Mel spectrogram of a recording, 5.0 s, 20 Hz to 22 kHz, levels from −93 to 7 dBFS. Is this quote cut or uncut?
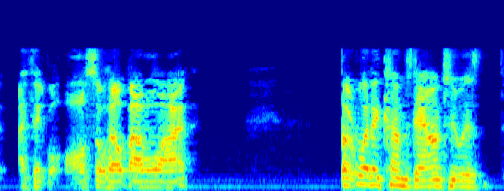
cut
